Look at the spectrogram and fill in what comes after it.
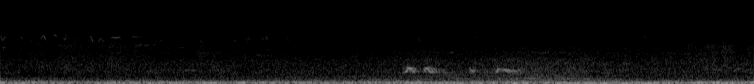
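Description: Small birds chirping in quick, short high notes over a steady low rumble, with a few lower calls about four to five seconds in.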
